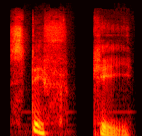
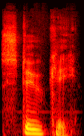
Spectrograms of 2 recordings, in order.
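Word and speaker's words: Stiffkey: that is written out as if it was pronounced stiff key. But it's not pronounced stiff key at all. It's pronounced Stooky.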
